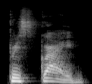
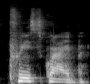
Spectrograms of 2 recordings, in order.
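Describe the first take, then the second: First: The final B is stopped without a release. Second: The final B is clearly released and audible. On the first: "you can stop it like this" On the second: "make the B sound enunciated and loud and clear"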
